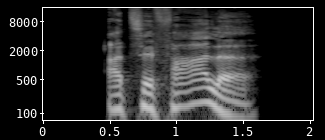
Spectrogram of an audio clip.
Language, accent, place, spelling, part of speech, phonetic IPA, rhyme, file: German, Germany, Berlin, azephale, adjective, [at͡seˈfaːlə], -aːlə, De-azephale.ogg
- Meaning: inflection of azephal: 1. strong/mixed nominative/accusative feminine singular 2. strong nominative/accusative plural 3. weak nominative all-gender singular 4. weak accusative feminine/neuter singular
